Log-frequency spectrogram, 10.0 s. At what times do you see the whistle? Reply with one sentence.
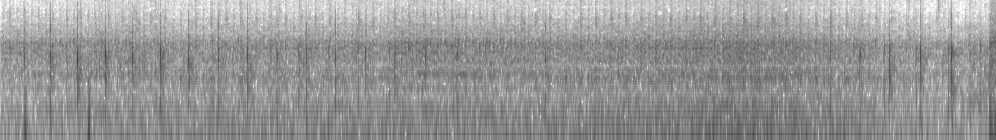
You can hear the whistle from 0.2 to 0.9 s.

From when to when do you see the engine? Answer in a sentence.
The engine can be heard from 0.0 to 9.9 s.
